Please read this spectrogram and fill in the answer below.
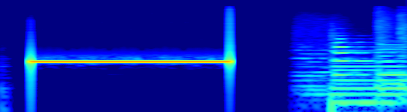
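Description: A steady, single-pitch test-tone beep of the kind played with TV colour bars, edited in as a sound effect; it lasts about a second and cuts off abruptly. After a brief silence, background music starts near the end.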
